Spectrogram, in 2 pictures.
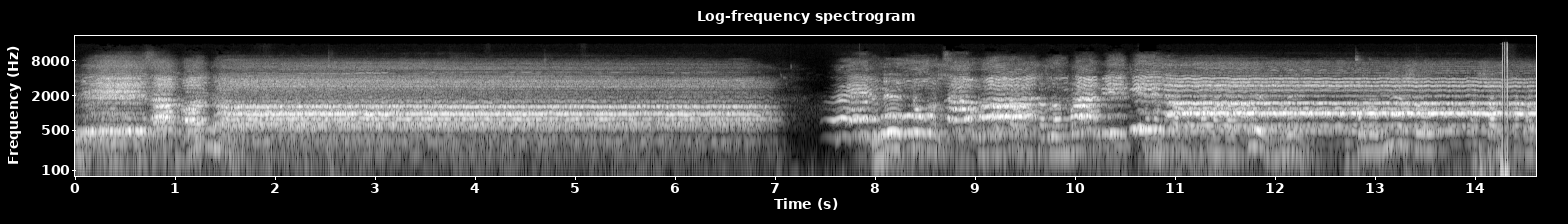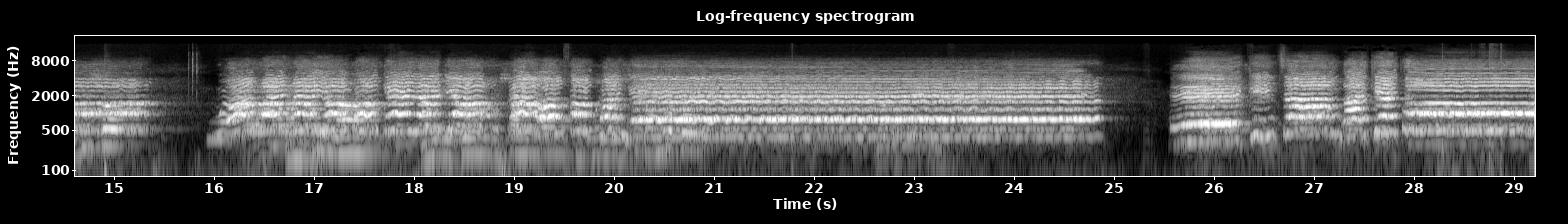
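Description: Large mixed church choir singing unaccompanied in harmony, holding long chords in phrases with three short breaks between them.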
